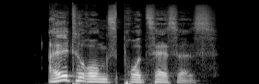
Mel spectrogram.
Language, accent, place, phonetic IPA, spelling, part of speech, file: German, Germany, Berlin, [ˈaltəʁʊŋspʁoˌt͡sɛsəs], Alterungsprozesses, noun, De-Alterungsprozesses.ogg
- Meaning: genitive singular of Alterungsprozess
